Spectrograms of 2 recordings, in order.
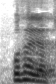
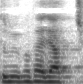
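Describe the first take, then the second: First: The question is said quickly and briefly. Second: The question is stretched out slowly and long.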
